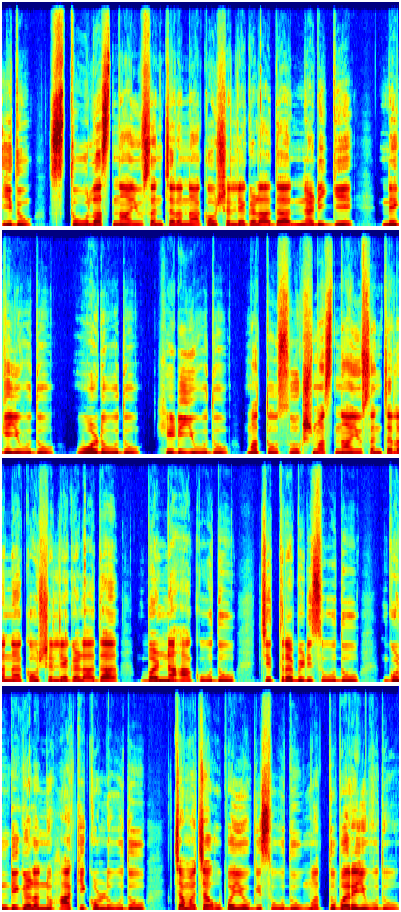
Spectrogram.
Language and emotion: Kannada, neutral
